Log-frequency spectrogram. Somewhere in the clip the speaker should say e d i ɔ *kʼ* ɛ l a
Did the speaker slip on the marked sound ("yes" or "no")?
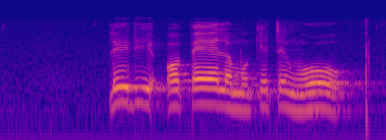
yes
